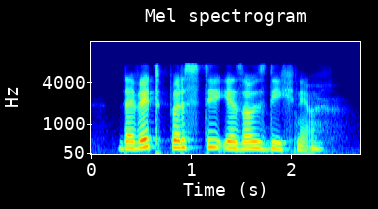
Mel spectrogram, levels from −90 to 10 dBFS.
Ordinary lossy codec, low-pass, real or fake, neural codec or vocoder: none; 7.2 kHz; fake; codec, 16 kHz, 0.7 kbps, FocalCodec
